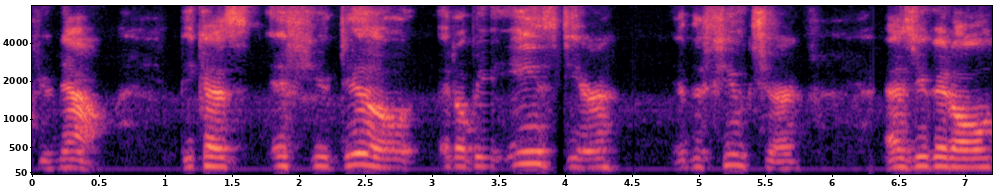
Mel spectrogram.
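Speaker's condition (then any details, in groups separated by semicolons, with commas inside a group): Cerebral palsy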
